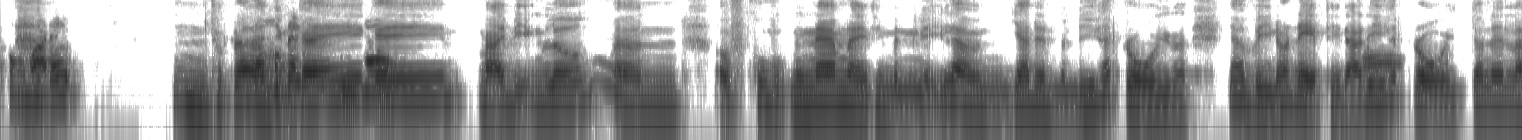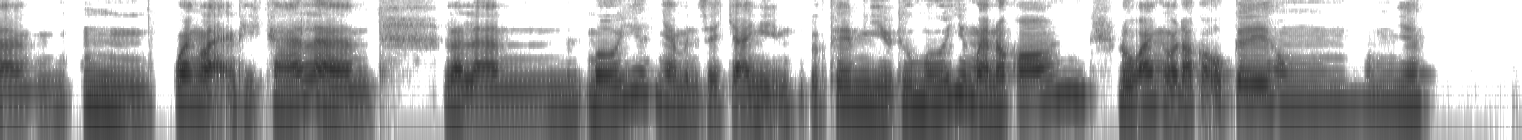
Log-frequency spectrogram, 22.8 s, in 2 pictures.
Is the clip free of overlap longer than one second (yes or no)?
no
